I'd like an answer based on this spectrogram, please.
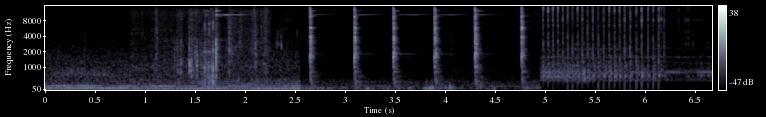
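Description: Ratchet wrench working a stubborn brake caliper bolt: six sharp metallic clicks a little under half a second apart, then two runs of fast ratcheting near the end.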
